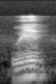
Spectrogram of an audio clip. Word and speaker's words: with: 소리를 한국인들은 내고 있죠 정확한 th 소리는 관련되는 내용을 제가 자주 말씀드리는데 어 우리말 디귿 아니고 시옷 아닌 어 혀를 물고 그러니까 혀 무는 거는 제가 맨날 강의에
